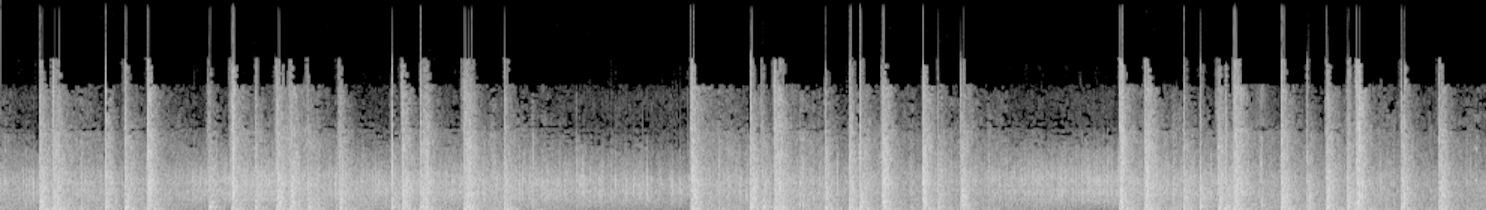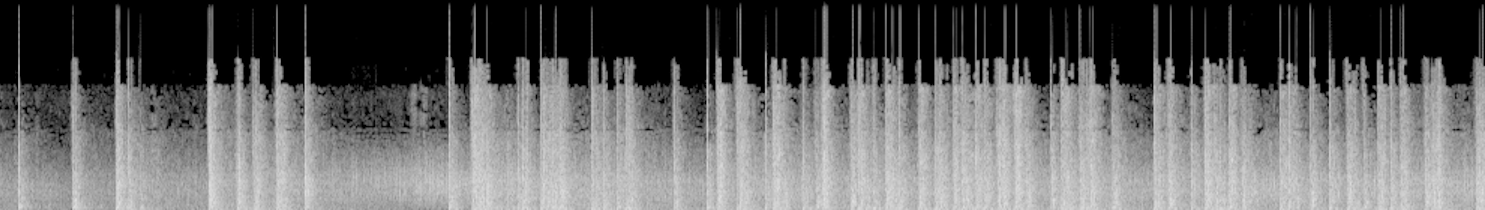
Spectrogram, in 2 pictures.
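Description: Fireworks going off in a rapid string of bangs and crackling pops. From about two-thirds of the way in they thicken into an almost continuous barrage.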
